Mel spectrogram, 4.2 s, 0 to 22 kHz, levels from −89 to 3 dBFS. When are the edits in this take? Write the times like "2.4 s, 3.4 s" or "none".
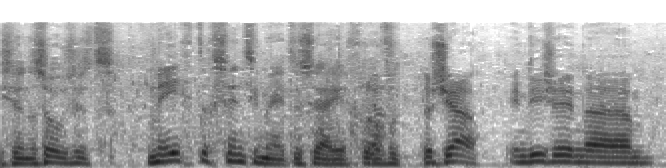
2.5 s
